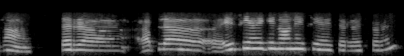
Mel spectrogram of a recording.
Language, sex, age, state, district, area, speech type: Marathi, female, 30-45, Maharashtra, Nanded, urban, conversation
